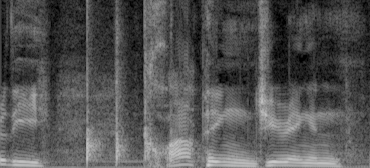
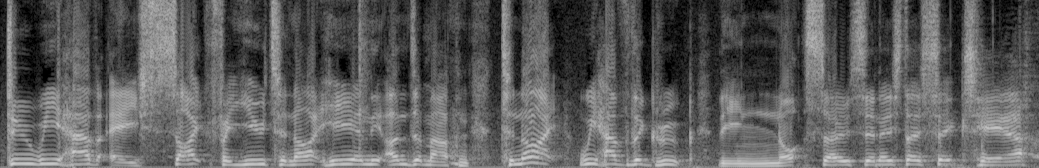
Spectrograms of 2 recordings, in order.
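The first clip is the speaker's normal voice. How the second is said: higher, rolling showman's welcome; showy game show host; 4 semitones higher than usual. Acted. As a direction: greet the whole audience like a TV host.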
